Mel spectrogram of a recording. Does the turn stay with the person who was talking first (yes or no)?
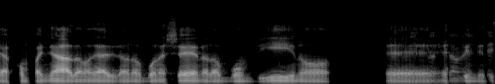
no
